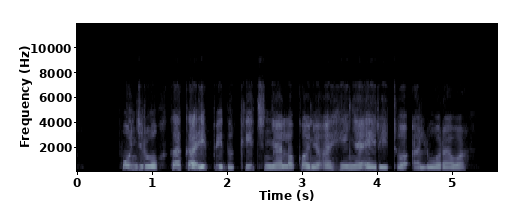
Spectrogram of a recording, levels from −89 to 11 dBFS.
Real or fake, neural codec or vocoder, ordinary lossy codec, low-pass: real; none; Opus, 16 kbps; 7.2 kHz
